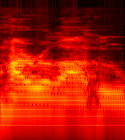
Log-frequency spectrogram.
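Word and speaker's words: Hajrullahu: So they signed Liram, Hairulahu. I've been working on this all morning, and I even have it written phonetically. Yep. Liram Hairulahu will kick for Dallas.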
